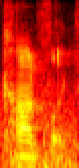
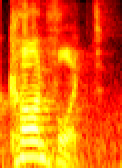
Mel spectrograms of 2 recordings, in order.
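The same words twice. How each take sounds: First: Softer repeat of the word; subdued correction. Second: Loud, higher burst; emphatic self-correction. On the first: Comic repeats his correction to the crowd, subdued and quiet. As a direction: drop the correction to a quiet aside. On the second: Comic hastily corrects the word war, loud emphatic burst. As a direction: blurt the correction out loudly. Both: Pretend.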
